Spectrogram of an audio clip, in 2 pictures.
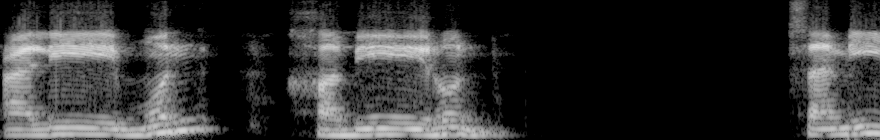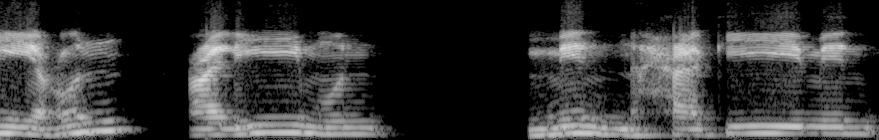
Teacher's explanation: نون کو پوری طرح واضح پڑھیں گے، آواز کو نہیں چھپائیں گے، گنہ نہیں کریں گے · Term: اظہار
